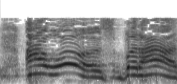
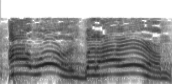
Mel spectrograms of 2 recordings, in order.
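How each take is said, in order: First: Said in the usual way. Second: "I was" then a firm landing on "am"; stress on am. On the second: Shown as a demonstration. Preacher reworking Paul's words for the congregation, stressing am. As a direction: set "but I am" against "I was", leaning on "am". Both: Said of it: "If I could say it like this".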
